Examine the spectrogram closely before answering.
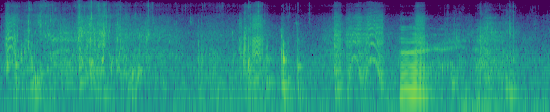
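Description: Water splashes as a fish is released.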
